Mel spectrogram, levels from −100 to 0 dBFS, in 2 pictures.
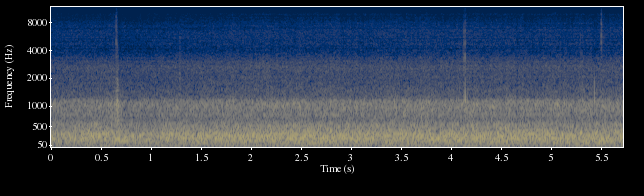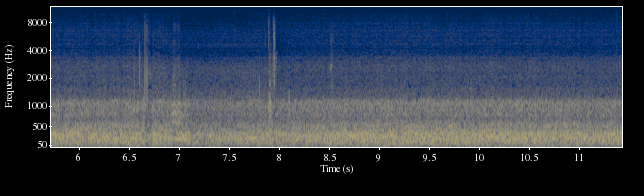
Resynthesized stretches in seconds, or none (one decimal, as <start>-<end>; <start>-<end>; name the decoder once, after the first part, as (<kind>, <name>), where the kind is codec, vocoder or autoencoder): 0.0-1.2 (vocoder, BigVGAN v2); 2.8-11.4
